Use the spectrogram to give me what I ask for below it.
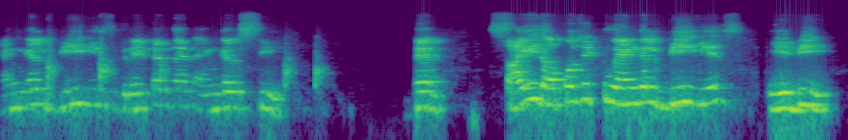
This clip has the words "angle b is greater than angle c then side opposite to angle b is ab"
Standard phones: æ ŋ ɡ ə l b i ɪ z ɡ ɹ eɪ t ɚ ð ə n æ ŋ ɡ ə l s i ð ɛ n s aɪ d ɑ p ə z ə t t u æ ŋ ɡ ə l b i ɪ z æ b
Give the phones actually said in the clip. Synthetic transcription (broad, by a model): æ ŋ ɡ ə l b i ɪ z ɡ ɹ eɪ t ɚ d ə n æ ŋ ɡ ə l s i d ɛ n s aɪ d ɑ p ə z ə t t u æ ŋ ɡ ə l b i ɪ z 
